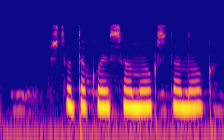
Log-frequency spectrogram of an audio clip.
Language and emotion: Russian, neutral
